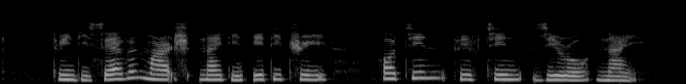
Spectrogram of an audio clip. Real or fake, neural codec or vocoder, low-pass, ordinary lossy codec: fake; vocoder, 22.05 kHz, 80 mel bands, HiFi-GAN; 7.2 kHz; none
